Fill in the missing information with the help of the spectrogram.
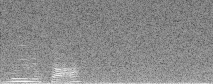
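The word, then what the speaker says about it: Lughnasadh: pronounce this but um the way it's spelled and the way I was always saying it growing up was llas not llamas LL but um it's known as lunasa and it celebrates the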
